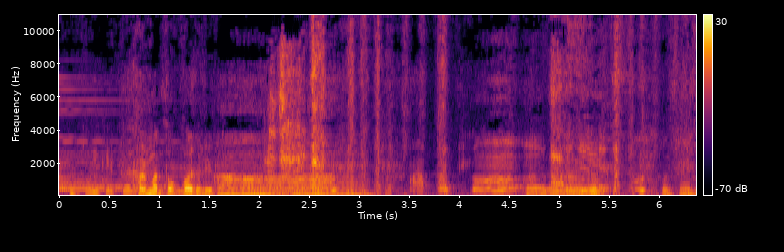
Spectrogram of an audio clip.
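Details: Strong, high wailing cries from a newborn just after birth, eyes opening, with background music and adult voices; a normal newborn cry.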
